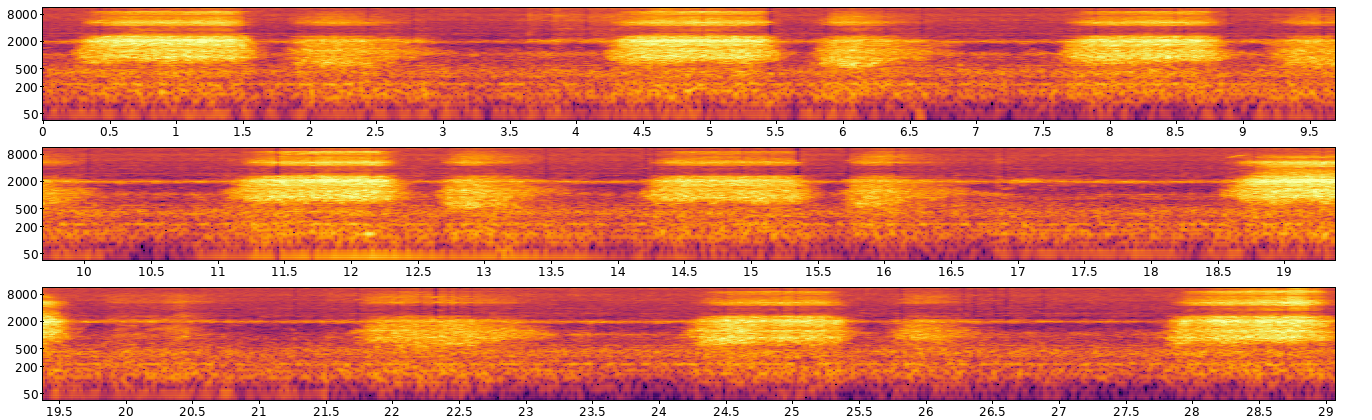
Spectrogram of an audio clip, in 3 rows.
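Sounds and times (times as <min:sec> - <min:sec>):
person breathing slowly: 0:00.0 - 0:06.9, 0:07.6 - 0:10.2, 0:11.0 - 0:17.3, 0:18.5 - 0:20.9, 0:21.6 - 0:23.4, 0:24.1 - 0:26.6, 0:27.8 - 0:29.0.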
